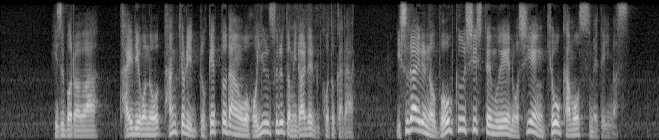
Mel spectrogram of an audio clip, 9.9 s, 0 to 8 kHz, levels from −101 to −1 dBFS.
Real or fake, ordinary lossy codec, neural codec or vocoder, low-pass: real; Opus, 64 kbps; none; 7.2 kHz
